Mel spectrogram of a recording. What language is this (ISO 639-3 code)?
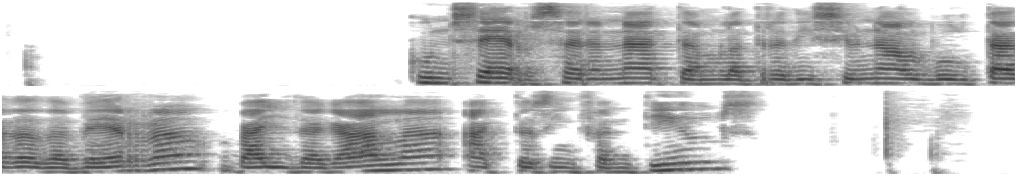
cat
